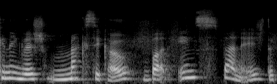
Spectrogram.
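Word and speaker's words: México: just like in english mexico but in spanish the correct way of saying it is mexico so the x is pronounced as joseon mexico not mexico mexico the second one is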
